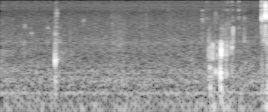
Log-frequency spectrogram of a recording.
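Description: sipping tea

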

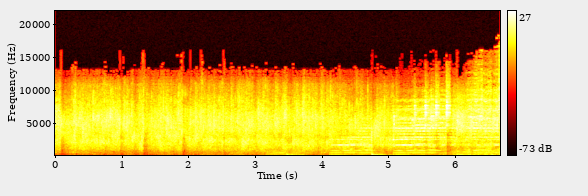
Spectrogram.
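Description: audience applause

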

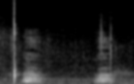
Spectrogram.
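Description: dog barking

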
